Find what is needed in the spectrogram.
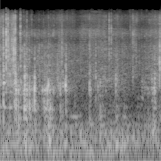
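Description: Irregular wooden knocks and clacks as a bamboo and wood spit pole holding a pig is handled and pushed into a bamboo axle.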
